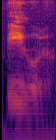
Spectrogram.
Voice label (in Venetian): "bigolo", Veneto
